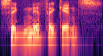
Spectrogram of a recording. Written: significance

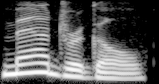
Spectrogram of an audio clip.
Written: madrigal

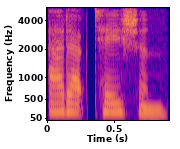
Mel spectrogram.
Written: adaptation

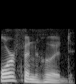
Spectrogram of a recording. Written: orphanhood

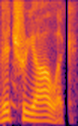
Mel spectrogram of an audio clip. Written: vitriolic

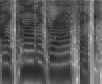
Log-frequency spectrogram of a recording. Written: iconographic

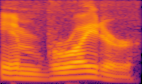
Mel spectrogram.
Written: embroider

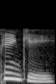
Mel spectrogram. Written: pinkie

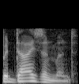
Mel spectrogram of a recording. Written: bedizenment

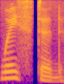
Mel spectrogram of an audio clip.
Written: waisted

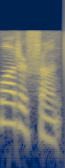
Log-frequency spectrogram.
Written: waterfront

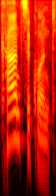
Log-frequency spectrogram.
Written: consequent

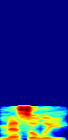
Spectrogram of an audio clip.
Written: messily

